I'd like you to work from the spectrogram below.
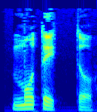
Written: motetto

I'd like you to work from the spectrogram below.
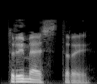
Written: trimestre

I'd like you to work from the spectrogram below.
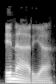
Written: Enaria

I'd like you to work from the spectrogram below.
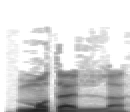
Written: motella

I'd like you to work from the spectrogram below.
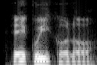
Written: equicolo

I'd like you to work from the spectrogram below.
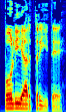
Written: poliartrite

